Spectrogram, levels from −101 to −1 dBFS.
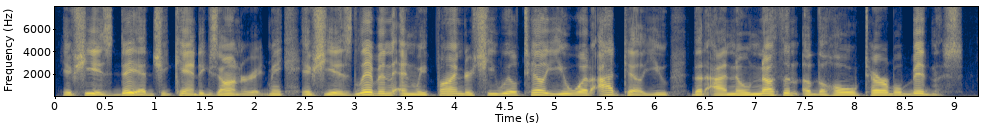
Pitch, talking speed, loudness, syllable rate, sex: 130 Hz, 210 wpm, -17 LUFS, 5.2 syllables/s, male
